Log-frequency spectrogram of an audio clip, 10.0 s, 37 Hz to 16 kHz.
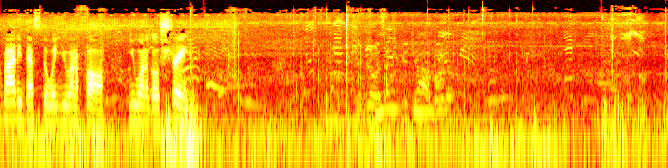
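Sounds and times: wheels rolling on asphalt: 0.0s - 10.0s
faint children's voices: 1.3s - 10.0s.

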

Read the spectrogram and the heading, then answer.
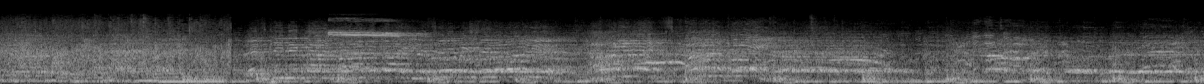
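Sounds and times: crowd voices: 0.0s - 12.0s
referee's whistle blast: 3.3s - 4.3s.

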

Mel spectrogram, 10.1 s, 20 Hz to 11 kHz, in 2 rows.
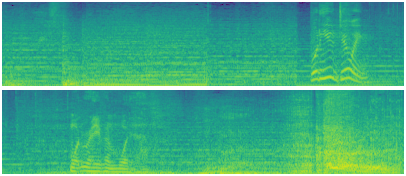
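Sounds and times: beast-like roar: 7.4s - 10.0s.

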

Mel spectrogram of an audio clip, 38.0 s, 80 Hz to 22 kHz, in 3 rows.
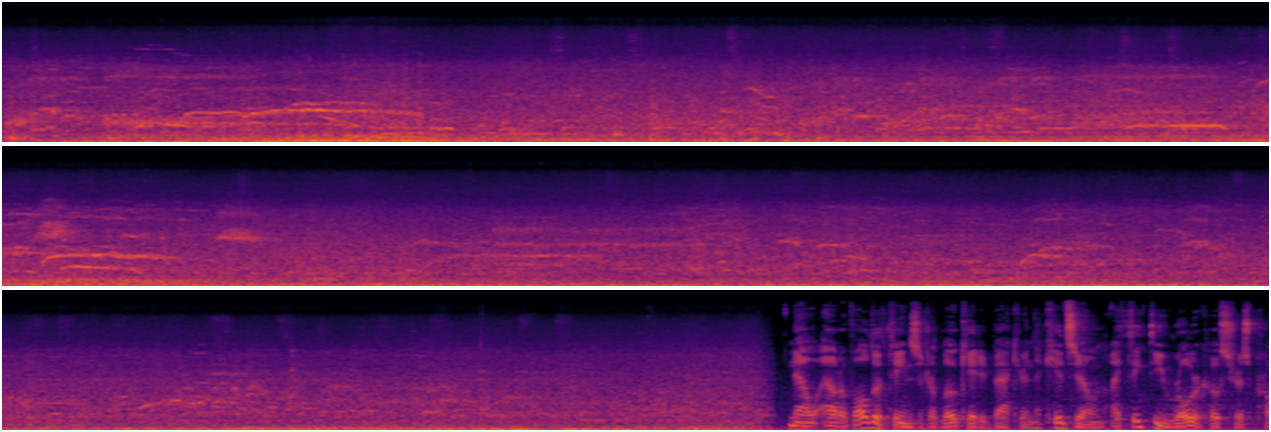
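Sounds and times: faint high voices: 0.0s - 31.4s
roller coaster rumbling on track: 0.0s - 33.1s.

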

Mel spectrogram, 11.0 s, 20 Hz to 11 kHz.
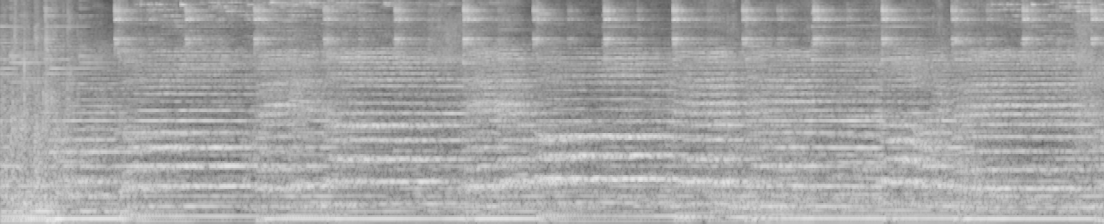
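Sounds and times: girls' choir singing: 0.0s - 11.0s.

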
